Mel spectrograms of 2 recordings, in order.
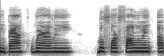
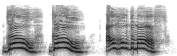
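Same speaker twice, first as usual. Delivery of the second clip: high, loud command; urgent shout; 11 semitones higher, 6 dB louder than usual. A narrator's reading. Rainbow fighting minotaurs, to the group above, urgent shout. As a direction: yell up to them urgently. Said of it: "she shouted to the group above".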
